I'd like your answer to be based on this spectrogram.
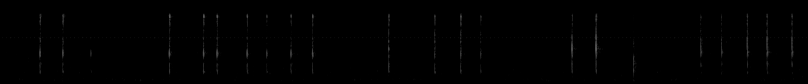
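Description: The tip of a blue plastic pen taps along the surface of two unwrapped milk chocolate Santa figures, likely hollow and about 15 cm tall, standing on a ceramic plate. About 22 quiet, crisp, bright ticks come at irregular intervals, each dying away almost instantly. A faint steady hum and a thin high tone run underneath.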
